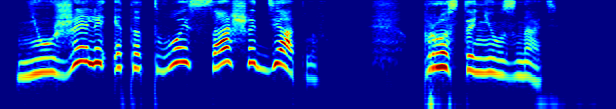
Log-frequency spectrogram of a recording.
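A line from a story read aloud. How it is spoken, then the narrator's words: Sudden admiring declaration. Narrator (Russian): мать вдруг заявила восхищенным голосом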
